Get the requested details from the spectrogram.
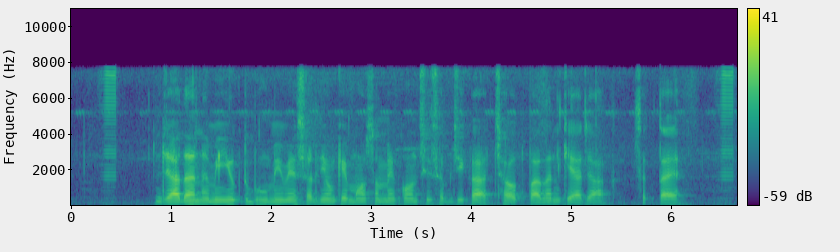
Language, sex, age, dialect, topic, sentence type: Hindi, male, 18-24, Garhwali, agriculture, question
